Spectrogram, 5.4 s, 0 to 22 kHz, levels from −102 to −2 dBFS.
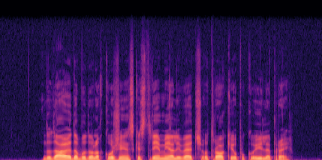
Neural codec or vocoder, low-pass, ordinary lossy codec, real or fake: none; 19.8 kHz; none; real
